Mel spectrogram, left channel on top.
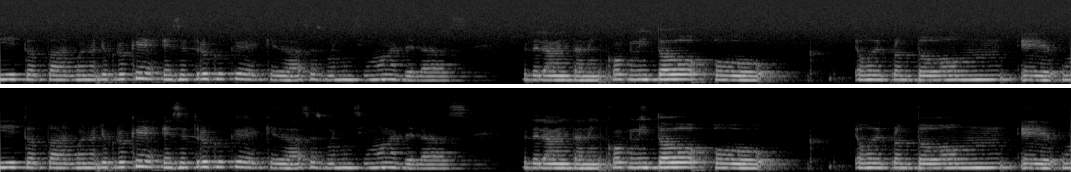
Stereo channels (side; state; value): left; noise; hiss, 16 dB below the sound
